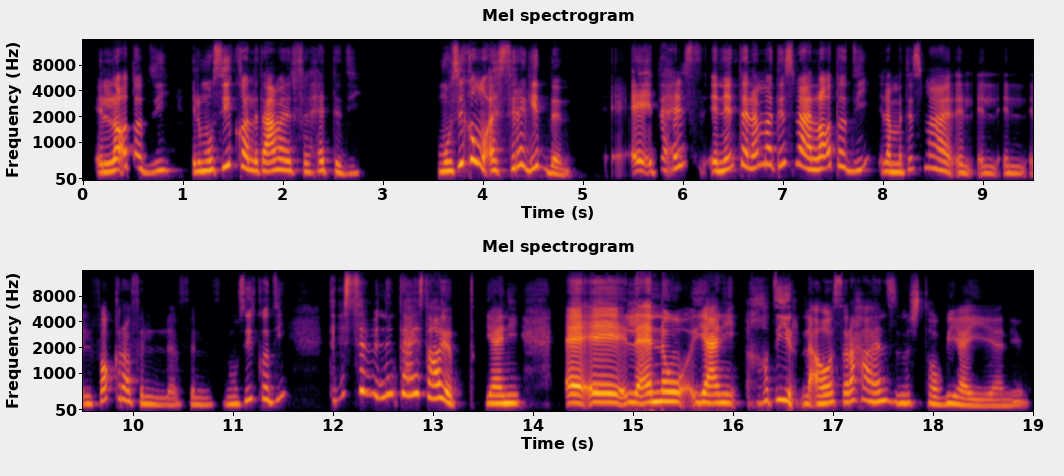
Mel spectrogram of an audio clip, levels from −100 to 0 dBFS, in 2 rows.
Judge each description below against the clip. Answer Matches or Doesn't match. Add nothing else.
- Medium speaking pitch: Doesn't match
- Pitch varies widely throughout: Matches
